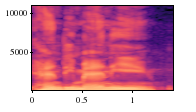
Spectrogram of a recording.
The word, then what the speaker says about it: Manny: Handy Mandy? It's Handy Man, Handy Manny. – No, you said it wrong again. – I said Handy Mandy and she's like, it's Handy Manny.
